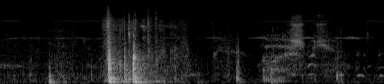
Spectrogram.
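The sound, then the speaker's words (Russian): A few sharp knocks on a neighbour's door, fairly loud, come in a quick cluster after a single tap, with faint voices and room noise around them. Gotsman is knocking at the house where Nora lives. “Стучит в дверь соседу.”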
